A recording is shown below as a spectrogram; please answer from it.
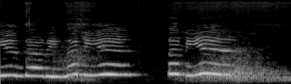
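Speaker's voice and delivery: very high, very slow, pleading dog voice. Imitating the dog asking to be let back in: put-on dog voice. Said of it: "in that exact voice".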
